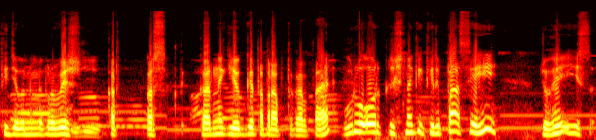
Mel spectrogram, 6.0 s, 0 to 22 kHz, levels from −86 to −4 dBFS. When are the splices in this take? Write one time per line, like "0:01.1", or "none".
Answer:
0:03.4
